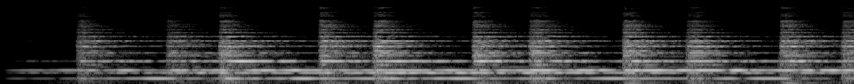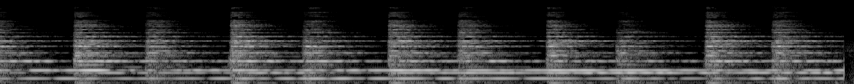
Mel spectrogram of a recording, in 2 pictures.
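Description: A church bell struck over and over, about two strokes a second, starting about a second in. Its ring keeps sounding between the strokes.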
